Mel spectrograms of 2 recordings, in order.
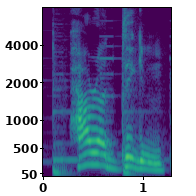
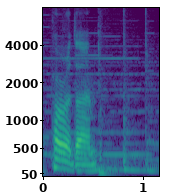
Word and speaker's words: paradigm: me Paradigm Paradigm Jesus it was the digm that I couldn't really pronounce I don't know why Nick but I'm getting awful sleepy all of a sudden Paradigm did I Paradigm okay thank you Jesus why do they have a g in there for Generations par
